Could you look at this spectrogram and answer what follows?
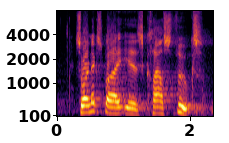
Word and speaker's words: Klaus Fuchs: our next buy is Klaus Fuchs that is the pronunciation I believe we will not be accepting any others tonight uh so Klaus is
